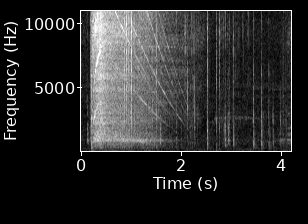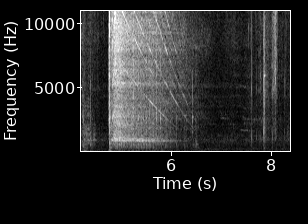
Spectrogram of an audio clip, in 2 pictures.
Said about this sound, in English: there's two 10mm bolts. I'm just gonna go ahead, take these out.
